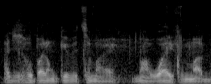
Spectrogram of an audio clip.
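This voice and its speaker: A young adult man hosts a livestream as a spiritual reader, chatting casually, rambling, restarting often and greeting chat viewers. He's congested with a cold and coughing, giving his voice a slightly nasal quality. It rumbles low with little pitch movement, he talks fast, the tone is darkish, and there's slight background noise.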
